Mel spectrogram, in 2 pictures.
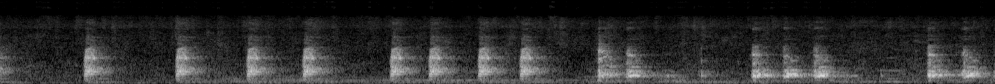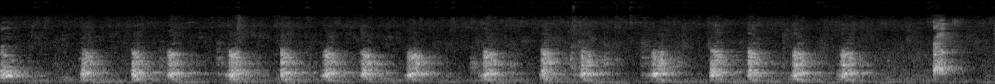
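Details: Labrador Retriever named Dhoni barking: a long series of short, sharp barks with brief pauses, mostly quick bursts of two to four and a few single barks, continuing throughout the clip.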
